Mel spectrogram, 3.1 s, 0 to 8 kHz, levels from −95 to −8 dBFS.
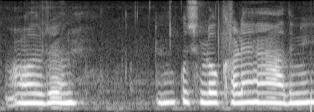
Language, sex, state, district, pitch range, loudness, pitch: Hindi, female, Punjab, Kapurthala, 250-265 Hz, -11 LUFS, 260 Hz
